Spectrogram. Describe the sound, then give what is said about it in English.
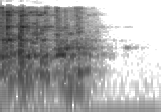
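Ice cubes dropped into a mixing glass holding bourbon for a stirred cocktail give a brief, bright rattle of clinks, then silence. “And then you're going to add your ice right in”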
